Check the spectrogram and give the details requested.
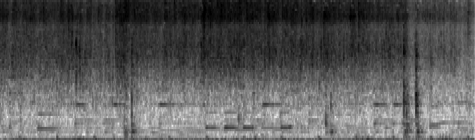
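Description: Pork pieces and shrimp paste sizzling in a hot wok while being stirred with a wooden spatula, with a few knocks of the spatula against the pan. The shrimp paste is being sautéed with the browned pork, stirred so it doesn't burn.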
